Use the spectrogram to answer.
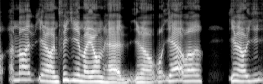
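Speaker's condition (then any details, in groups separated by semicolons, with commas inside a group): Congenital muscular dystrophy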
